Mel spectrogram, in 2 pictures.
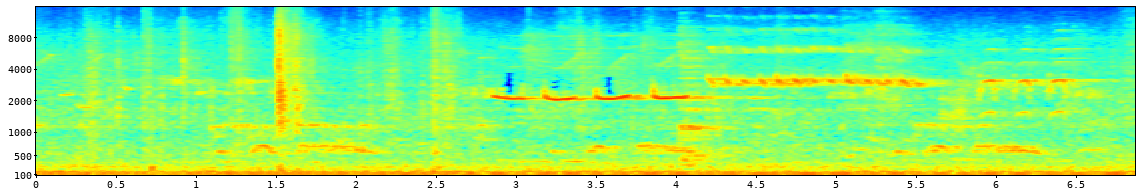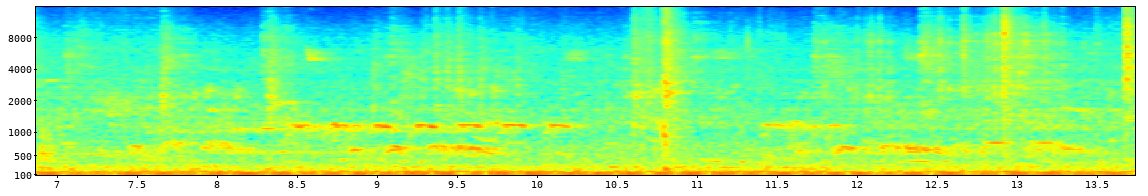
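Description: Birds chirping and trilling a few times from about three seconds in, over a steady low hum of outdoor street ambience.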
